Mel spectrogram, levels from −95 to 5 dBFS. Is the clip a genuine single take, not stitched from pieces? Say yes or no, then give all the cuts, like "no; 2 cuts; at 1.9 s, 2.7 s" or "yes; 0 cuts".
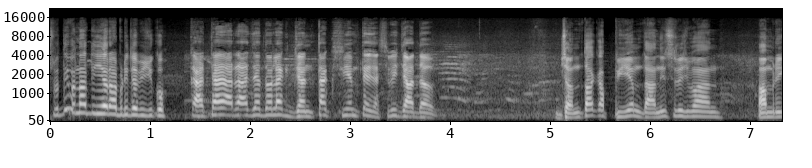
no; 1 cut; at 1.3 s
